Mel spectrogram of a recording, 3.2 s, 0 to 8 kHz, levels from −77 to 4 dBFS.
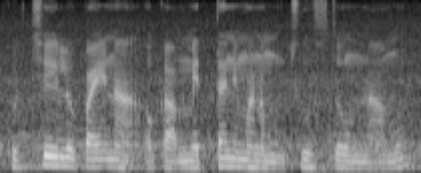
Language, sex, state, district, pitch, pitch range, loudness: Telugu, male, Telangana, Hyderabad, 120 Hz, 115-135 Hz, -18 LUFS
